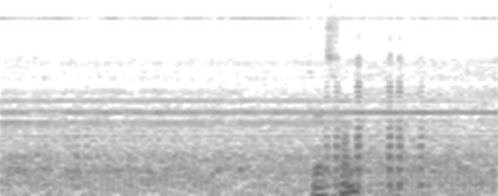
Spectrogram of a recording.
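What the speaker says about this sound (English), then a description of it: "One day I will get used to flying this helicopter one day, I tell you." Gazelle helicopter in the DCS flight simulator, a steady whine of rotor and turbine with tonal hum lines, under a short burst of the player's speech.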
